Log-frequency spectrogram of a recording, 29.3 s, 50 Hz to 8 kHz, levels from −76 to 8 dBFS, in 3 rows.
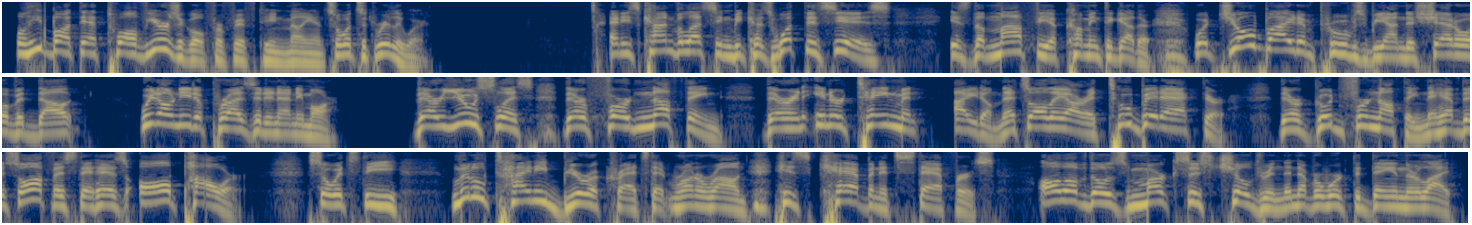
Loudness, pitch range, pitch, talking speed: -18 LUFS, 165-230 Hz, 195 Hz, 200 wpm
